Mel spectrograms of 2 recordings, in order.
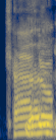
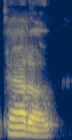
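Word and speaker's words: Cadot: Cadeau. Yeah, you did a little tiny bit. So it's my parents pronounced it Cadeau, and I've always said it rhymes with shadow.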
